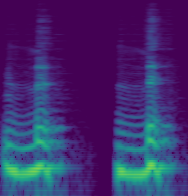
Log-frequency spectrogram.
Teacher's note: já sai vibrando corda vocal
